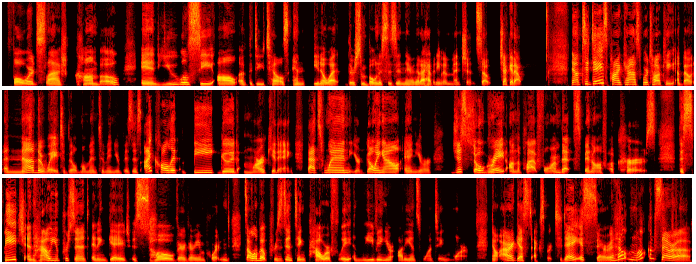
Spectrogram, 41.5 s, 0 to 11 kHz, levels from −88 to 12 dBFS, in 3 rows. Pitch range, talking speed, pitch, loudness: 145-215 Hz, 145 wpm, 170 Hz, -19 LUFS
